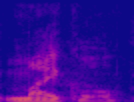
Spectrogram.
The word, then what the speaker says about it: Mykol: Michael. – Michael, and how do you spell it? – M Y K O L.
